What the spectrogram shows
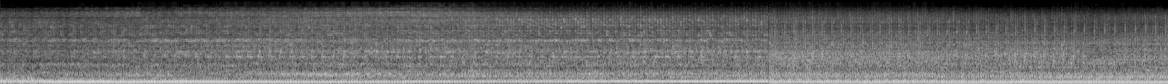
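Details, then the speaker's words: Yamaha F60 outboard engine in for diagnosis: steady drone with a deep, uneven knock heard at the crankshaft near cylinders 3 and 4; pulling those plugs did not change it, knock attributed to the crankshaft or piston slap. "отчётливый стук слышно на коленвале в районе третьего четвёртого цилиндра"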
